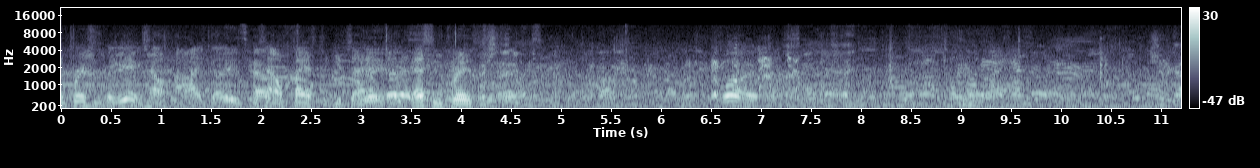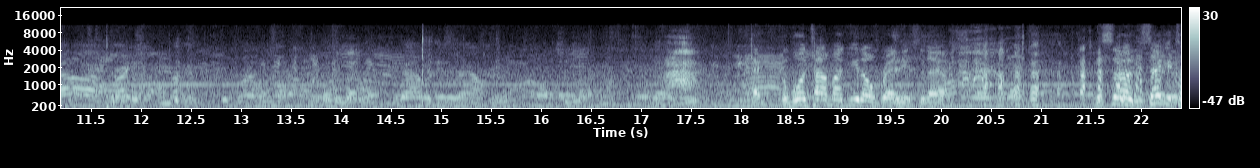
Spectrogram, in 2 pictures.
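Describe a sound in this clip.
Several men talk and call out across an open outdoor field.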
